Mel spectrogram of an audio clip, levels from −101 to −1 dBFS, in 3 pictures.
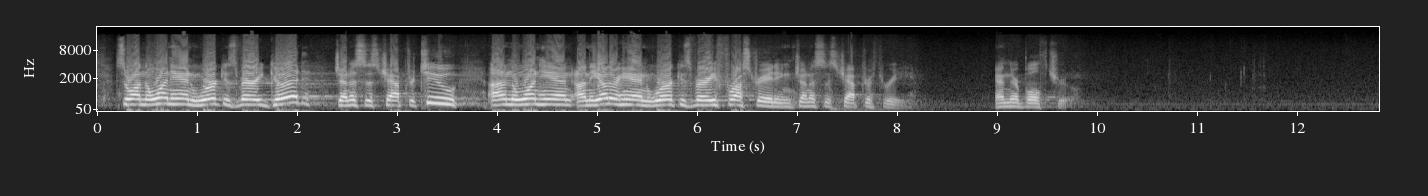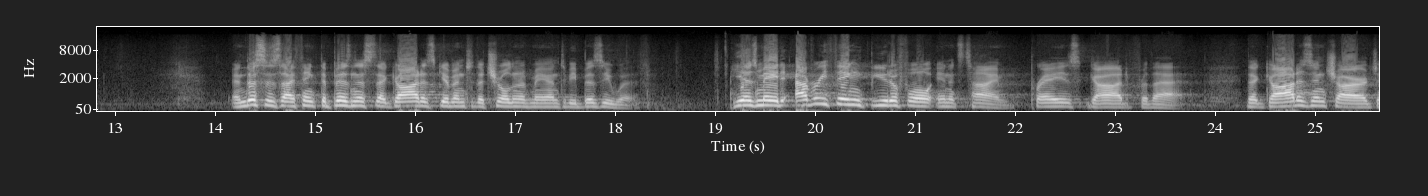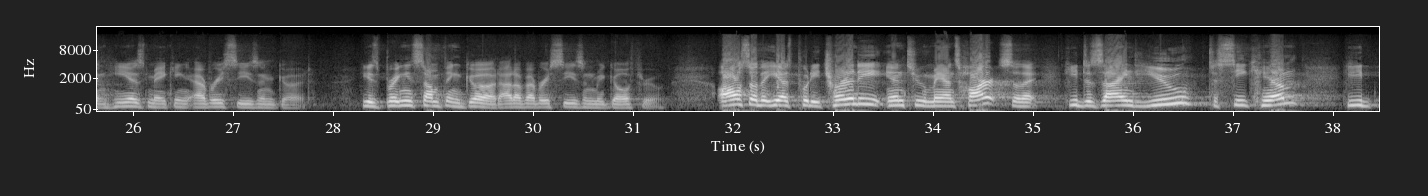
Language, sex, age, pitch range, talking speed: English, male, 40-59, 155-225 Hz, 165 wpm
